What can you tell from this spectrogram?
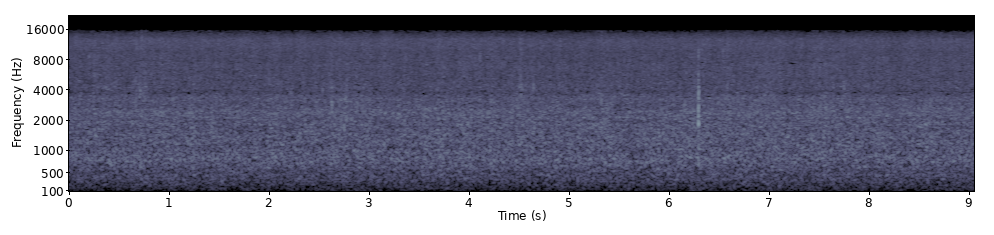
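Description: Steady rushing wind noise with no change in level, and one faint click about six seconds in.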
